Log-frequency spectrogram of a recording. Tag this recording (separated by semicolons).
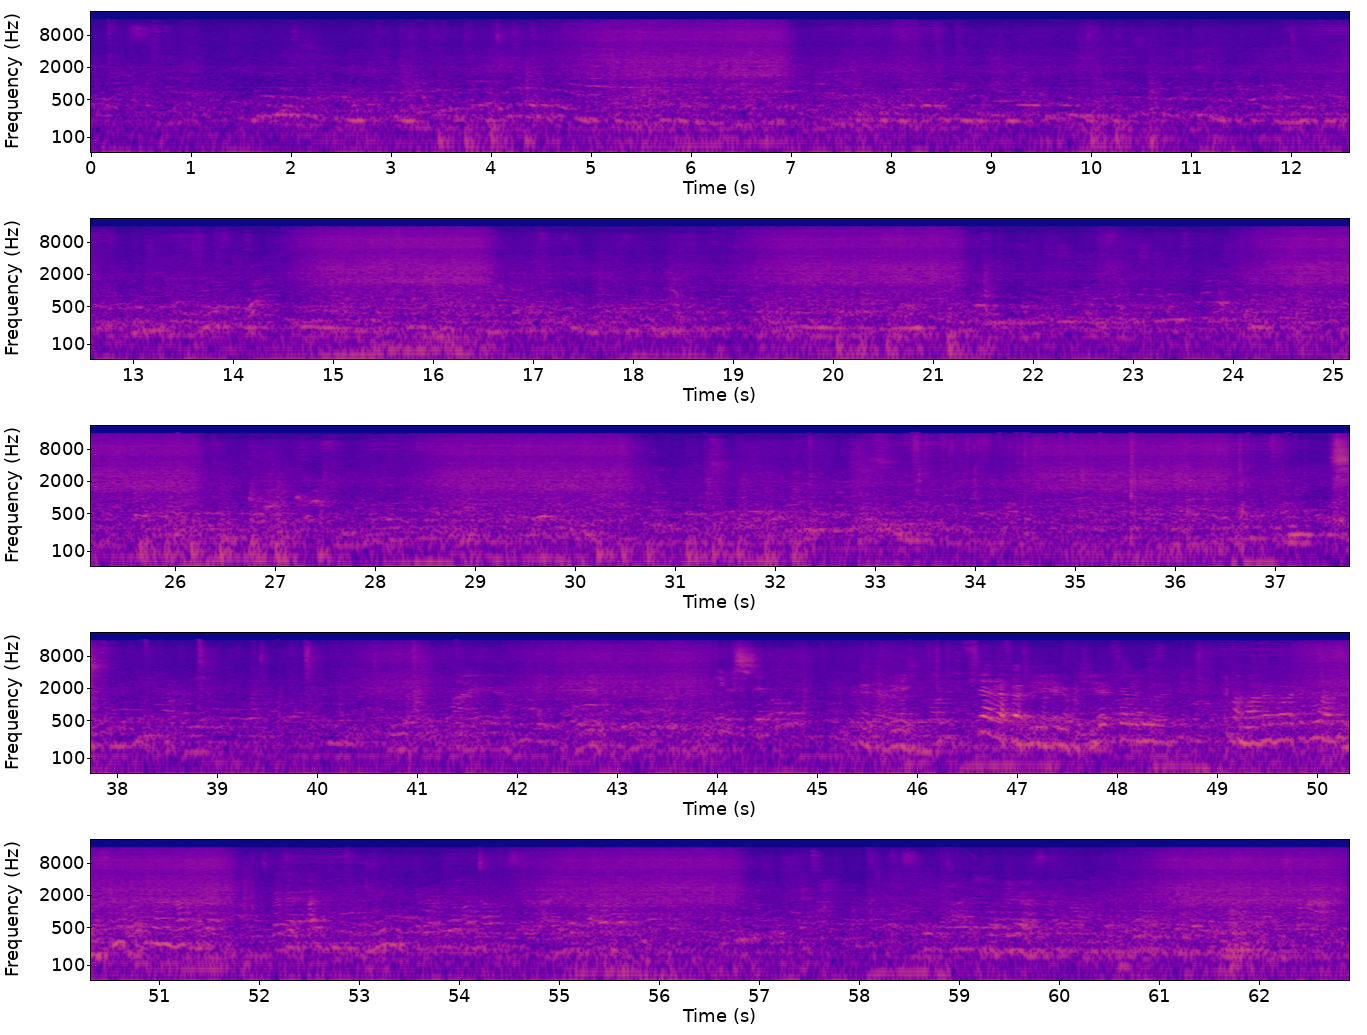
tailor; people; morocco; field-recording; street; voice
